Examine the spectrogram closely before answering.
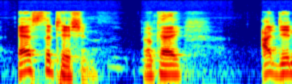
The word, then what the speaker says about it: esthetician: So, and I'm going to pronounce it correctly because she said I had it right. Esthetician.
